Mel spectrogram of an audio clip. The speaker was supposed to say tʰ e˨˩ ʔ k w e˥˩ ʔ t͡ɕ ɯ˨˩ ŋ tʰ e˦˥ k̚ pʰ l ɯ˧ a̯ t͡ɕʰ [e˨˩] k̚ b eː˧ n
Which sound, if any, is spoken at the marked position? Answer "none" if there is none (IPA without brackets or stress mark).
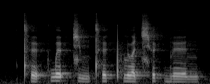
e˥˩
